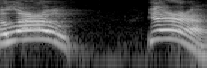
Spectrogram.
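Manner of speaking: full-volume yelling, very high-pitched. Showing how someone would answer the phone: pretend full volume shouting. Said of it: "Full volume shouting".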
